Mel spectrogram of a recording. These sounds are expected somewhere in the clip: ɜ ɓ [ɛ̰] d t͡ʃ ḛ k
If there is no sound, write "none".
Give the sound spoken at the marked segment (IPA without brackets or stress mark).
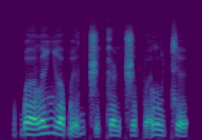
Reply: ḛ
